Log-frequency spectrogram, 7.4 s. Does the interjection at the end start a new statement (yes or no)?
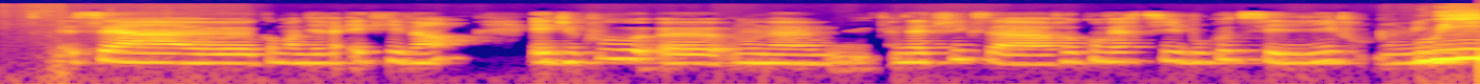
yes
